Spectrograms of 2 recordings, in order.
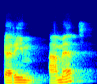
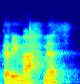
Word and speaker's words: Kariem Ahmed: Like I have the Dutch way to say it. It's like Kariem Ahmed. That's the Dutch way. But I think it's officially like Kariem Ahmed.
